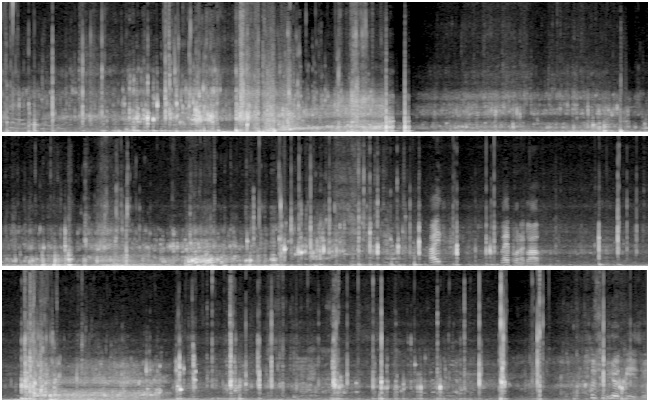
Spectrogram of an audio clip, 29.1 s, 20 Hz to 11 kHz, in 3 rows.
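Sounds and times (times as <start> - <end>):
water splashing and trickling: 0.0 - 29.0.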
